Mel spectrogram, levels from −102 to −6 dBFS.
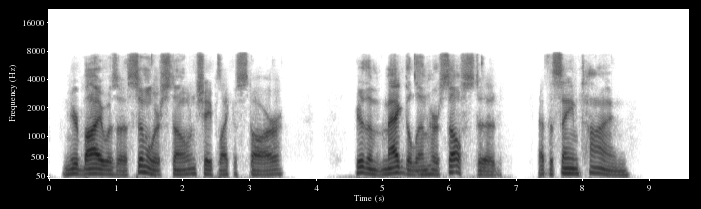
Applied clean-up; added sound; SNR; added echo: neural mask model Resemble Enhance denoiser.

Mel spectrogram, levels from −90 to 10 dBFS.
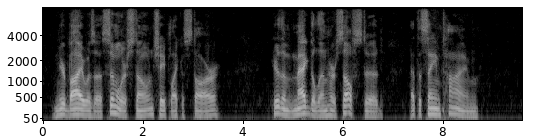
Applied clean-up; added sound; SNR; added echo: none; none; none; none.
